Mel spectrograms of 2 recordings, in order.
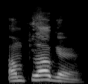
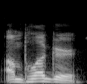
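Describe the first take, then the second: First: Unplugger with stress on plug and a falling end; correct pronunciation. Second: Unplugger in an American accent, stress on plug; copying the word. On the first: Friend correcting the word for [name], clear and firm. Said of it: "No, no, no". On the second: [name] repeating the word in his accent, American. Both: Shown as a demonstration.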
